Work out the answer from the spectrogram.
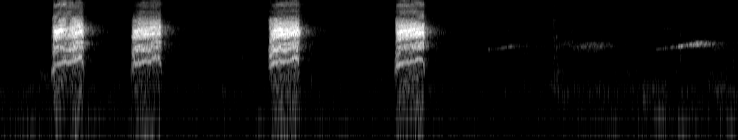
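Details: Calls of a female greater green leafbird, used to entice males into answering: four loud, harsh, buzzy squawks at uneven intervals, followed by soft, thin, rising whistles from another bird in the background.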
